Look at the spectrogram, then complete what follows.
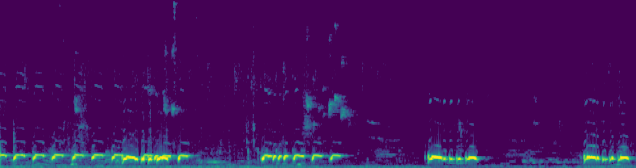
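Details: Local zebra dove with a big, loud voice, kept as a lure to provoke rival birds: clear, stuttering coo phrases, rapid trilled notes followed by rolling warbled endings, repeated four times with short pauses.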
